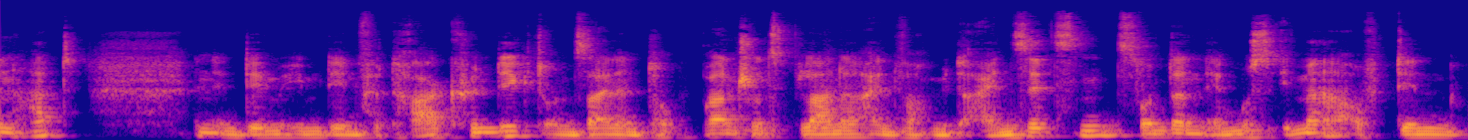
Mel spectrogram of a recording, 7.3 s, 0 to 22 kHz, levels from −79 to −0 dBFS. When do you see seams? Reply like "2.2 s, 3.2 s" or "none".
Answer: 1.0 s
